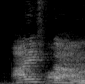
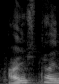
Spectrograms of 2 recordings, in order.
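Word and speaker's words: Einstein: 씨가 누굴까요 일성이 원스톤 아인슈타인 울톤 바로 아인슈타인 아 왜 아인슈타인 성이요 독일어로 아인이 1입니다 이게 스타인이 아니고 슈타인 슈타인도 이게 s 티면를 쉬 발음을 내거든요 독일어에서는 슈타인이 하는데 슈타인이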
